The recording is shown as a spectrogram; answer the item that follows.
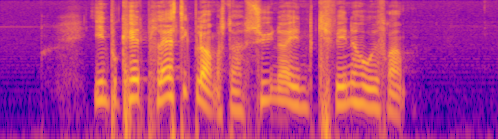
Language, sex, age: Danish, male, 35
